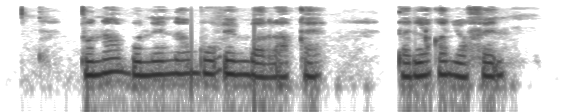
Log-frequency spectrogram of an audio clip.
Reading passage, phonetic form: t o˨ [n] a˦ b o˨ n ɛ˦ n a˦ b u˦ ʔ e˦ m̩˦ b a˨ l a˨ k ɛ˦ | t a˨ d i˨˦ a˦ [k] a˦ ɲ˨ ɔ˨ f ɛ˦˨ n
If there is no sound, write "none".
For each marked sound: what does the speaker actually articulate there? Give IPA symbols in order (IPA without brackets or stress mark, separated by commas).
n, k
